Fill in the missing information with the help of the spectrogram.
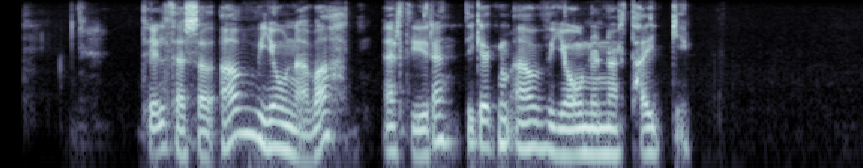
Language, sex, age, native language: Icelandic, male, 30-39, Icelandic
